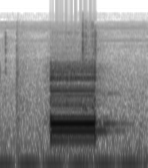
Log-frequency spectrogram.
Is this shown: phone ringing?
yes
